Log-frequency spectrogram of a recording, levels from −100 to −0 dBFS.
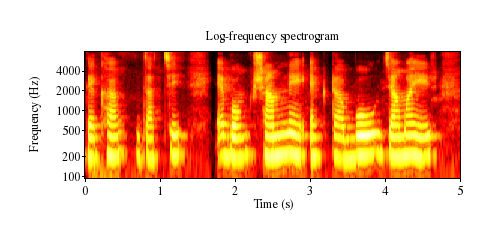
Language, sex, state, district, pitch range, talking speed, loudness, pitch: Bengali, female, Tripura, West Tripura, 200-215 Hz, 95 wpm, -17 LUFS, 205 Hz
